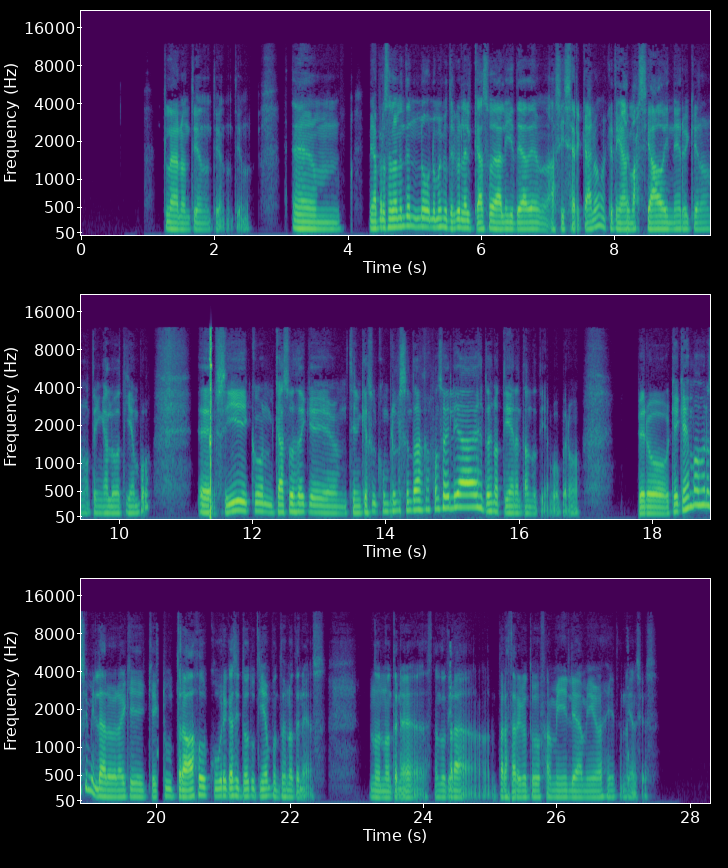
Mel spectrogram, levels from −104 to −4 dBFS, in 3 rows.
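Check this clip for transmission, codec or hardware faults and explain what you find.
There's one kind of fault here, damaged data in a compressed stream, showing up five times in this speech: at 8.17 s, then 11.34–11.38 s, 19.98–20.02 s, 24.37–24.41 s and 27.04–27.08 s. Each is a short glitch of roughly 16 to 42 ms. Bad bytes in the encoded stream mean the decoder can't read those frames properly, loses its place and resyncs on the next valid frame header, leaving that brief glitch.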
